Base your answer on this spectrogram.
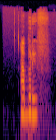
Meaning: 1. break, rupture 2. precipice, steep; bluff, cliff
- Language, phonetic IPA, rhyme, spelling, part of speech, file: Russian, [ɐˈbrɨf], -ɨf, обрыв, noun, Ru-обрыв.ogg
